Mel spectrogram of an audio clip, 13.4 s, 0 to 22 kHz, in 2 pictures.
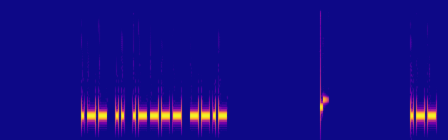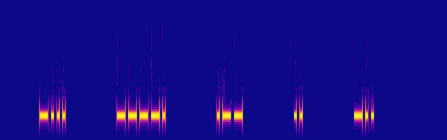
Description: Morse code, heard as a keyed tone, about 28 wpm, spaced as for 13 wpm, 700 Hz. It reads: WI1Q WB9WID
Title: USA Call Signs - 6x Character Spacing - 28wpm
